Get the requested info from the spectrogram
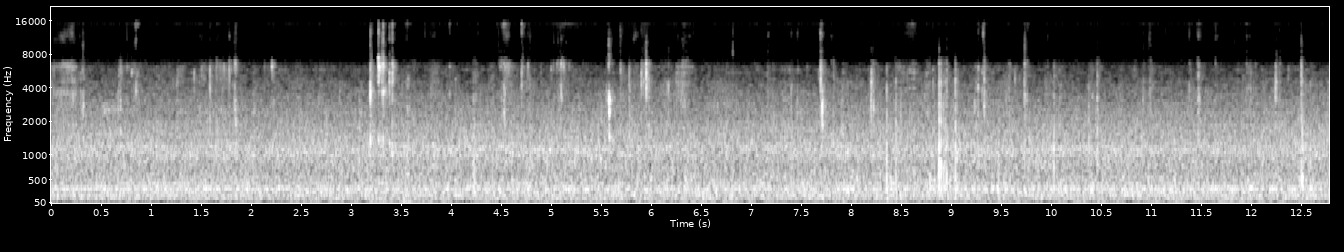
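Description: Close-up eating sounds of people eating rice and fish curry by hand: scattered soft chewing and lip-smacking clicks over a steady background hum.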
